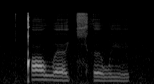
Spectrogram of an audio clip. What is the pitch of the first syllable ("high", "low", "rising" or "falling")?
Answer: high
